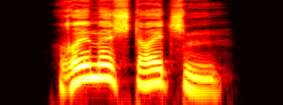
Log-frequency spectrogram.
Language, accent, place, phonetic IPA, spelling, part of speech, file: German, Germany, Berlin, [ˈʁøːmɪʃˈdɔɪ̯t͡ʃm̩], römisch-deutschem, adjective, De-römisch-deutschem.ogg
- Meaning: strong dative masculine/neuter singular of römisch-deutsch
